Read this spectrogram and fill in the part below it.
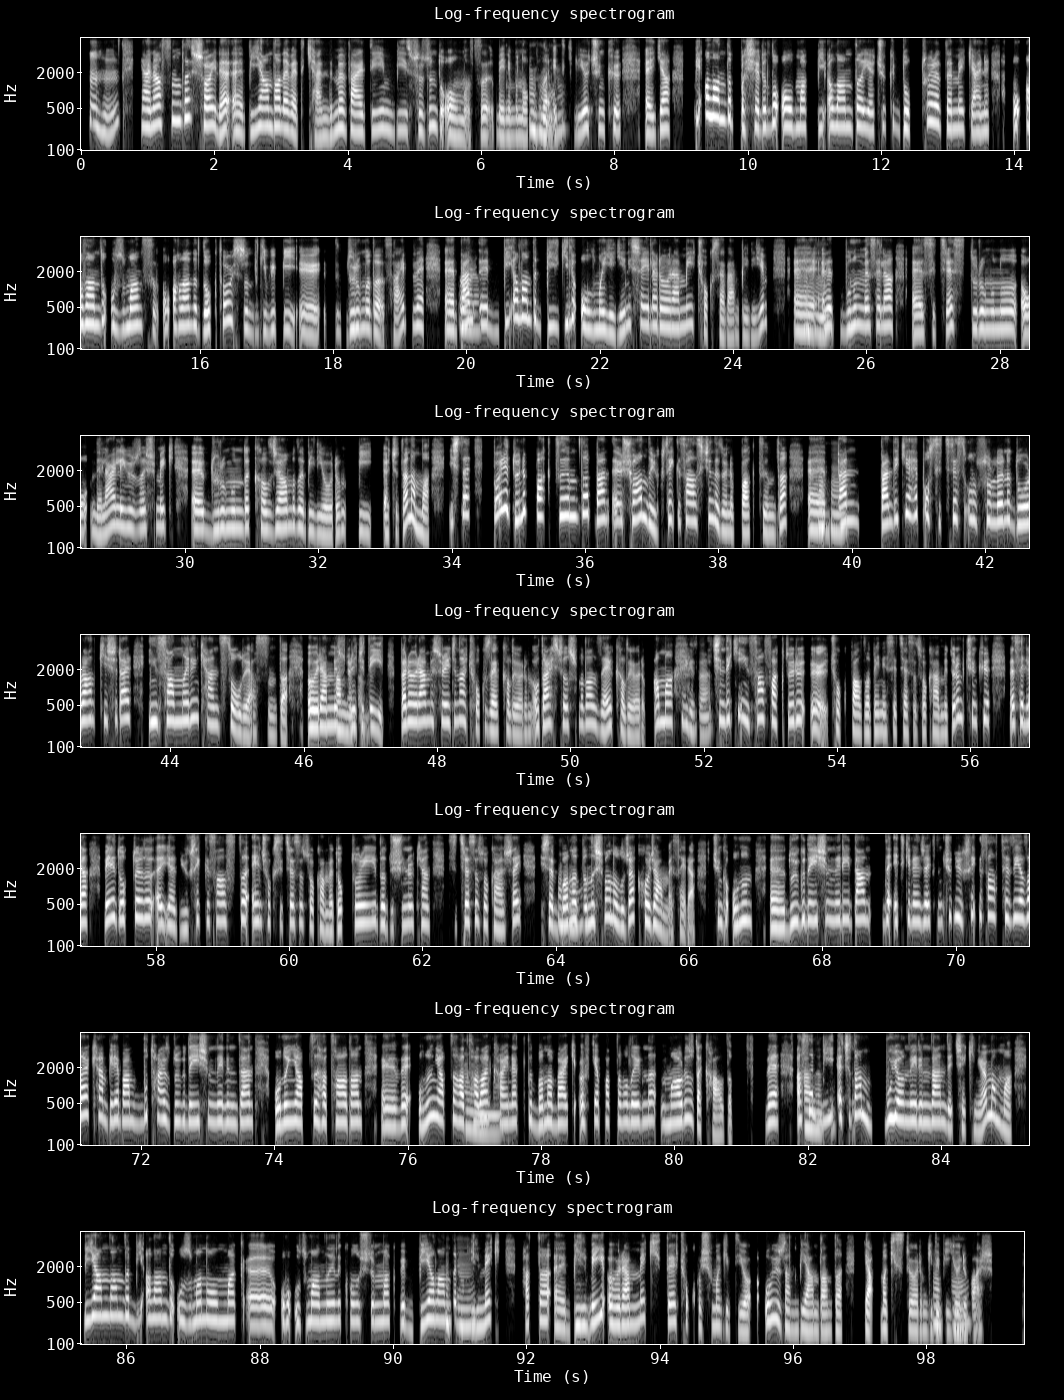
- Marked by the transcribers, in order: "değişimlerinden" said as "değişimleriden"
- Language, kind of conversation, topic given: Turkish, advice, Karar verirken duygularım kafamı karıştırdığı için neden kararsız kalıyorum?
